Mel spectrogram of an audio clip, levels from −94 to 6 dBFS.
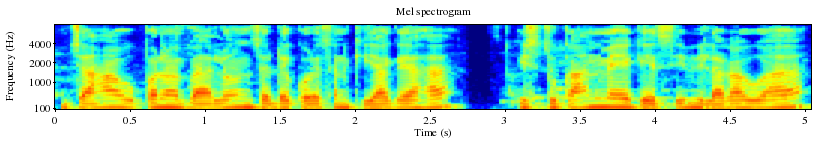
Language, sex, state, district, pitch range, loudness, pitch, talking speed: Hindi, male, Bihar, Patna, 130-140 Hz, -16 LUFS, 135 Hz, 215 wpm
